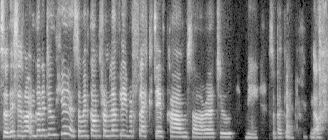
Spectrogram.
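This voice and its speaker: A bright, sharp voice in a Welsh accent at a moderate pace, with lively intonation and big swings in loudness. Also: woman, high pitch for a woman. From Wales. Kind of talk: webinar presentation. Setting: video call. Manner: animated.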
